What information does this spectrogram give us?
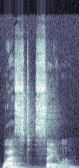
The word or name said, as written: West Salem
